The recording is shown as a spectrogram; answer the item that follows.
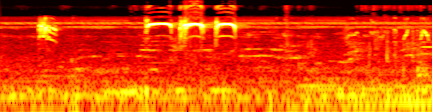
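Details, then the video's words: Bar-winged prinia lure call for forest bird trapping: one brief sharp chirp, a pause, then three loud high arched notes in fast succession, followed by soft scattered ticks. "Suara Pikat Burung Ciblek Cocok Untuk Memikat Di Hutan"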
